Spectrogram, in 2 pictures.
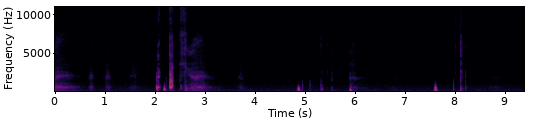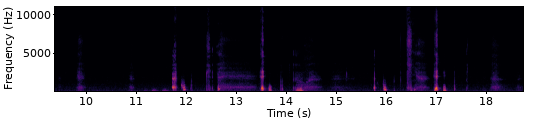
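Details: Several sharp sneezes and short catching breaths separated by quiet pauses; an intense sneezing fit that turned into a hiccup attack.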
